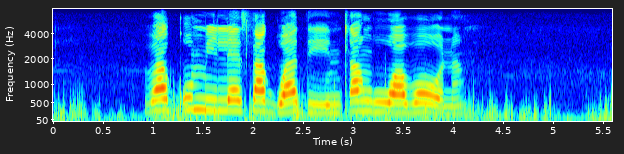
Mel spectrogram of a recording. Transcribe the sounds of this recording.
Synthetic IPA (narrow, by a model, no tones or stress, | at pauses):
βakumilɛsaɡwadiɦint͡ɬʼaŋɡuwaβɔːna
